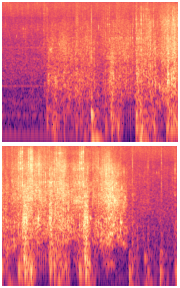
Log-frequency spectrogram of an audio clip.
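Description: Water splashes and churns loudly as a shark thrashes close by.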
